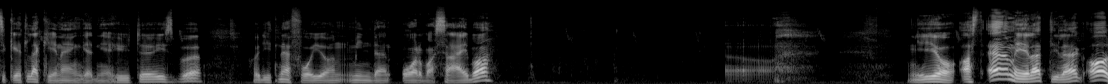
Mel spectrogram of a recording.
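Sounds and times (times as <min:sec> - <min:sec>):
man's throaty vocal sound: 0:07.3 - 0:08.0.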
